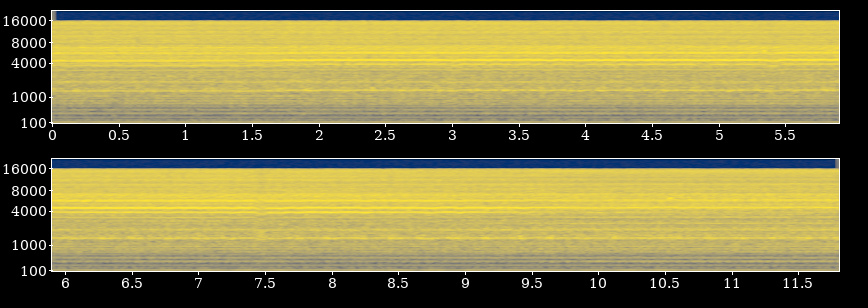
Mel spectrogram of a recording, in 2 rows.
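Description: Cordless drill running steadily at low speed, about 350 to 400 RPM, driving an 11/64-inch solid carbide bit into a hardened grade 8 bolt. An even, unchanging hum with no rise or fall in speed.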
